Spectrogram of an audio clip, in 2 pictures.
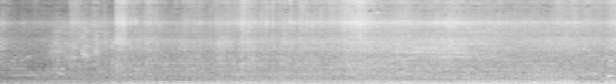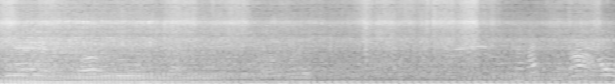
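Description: A small engine running steadily with a low, even drone that gets louder about a second in, with people talking over it around the middle.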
